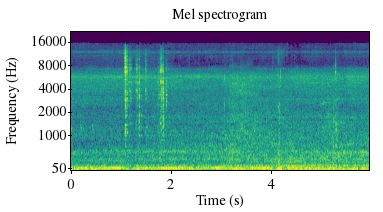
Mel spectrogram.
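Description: Low, unsteady wind rumble on the microphone, with a quick run of five or six clicks about a second in.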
